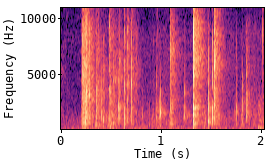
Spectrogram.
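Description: A plastic Cheetos snack bag crinkling in a run of irregular crackles as a hand reaches into it.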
